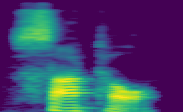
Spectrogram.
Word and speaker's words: subtle: ви прочитаєте п'яте слово sutle тут знову ж таки літера B і знову ж таки вона глуха вона не вимовляється не subtle а subtle sutle означає тонкий або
